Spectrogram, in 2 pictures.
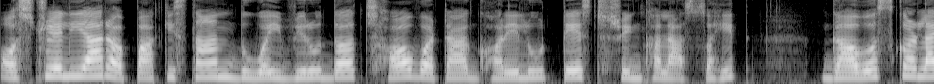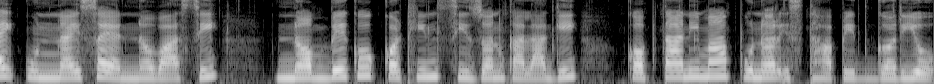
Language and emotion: Nepali, neutral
